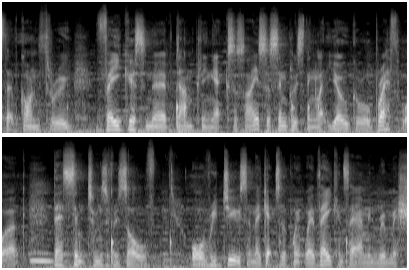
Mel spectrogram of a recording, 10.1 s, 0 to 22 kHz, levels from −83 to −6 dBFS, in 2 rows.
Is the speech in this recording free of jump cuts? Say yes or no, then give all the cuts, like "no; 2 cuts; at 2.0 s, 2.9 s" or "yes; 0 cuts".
yes; 0 cuts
